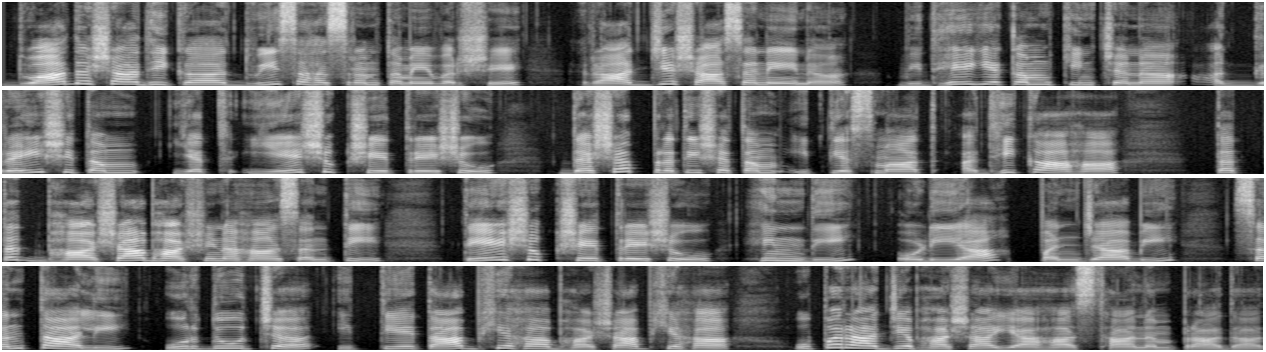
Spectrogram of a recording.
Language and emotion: Sanskrit, neutral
